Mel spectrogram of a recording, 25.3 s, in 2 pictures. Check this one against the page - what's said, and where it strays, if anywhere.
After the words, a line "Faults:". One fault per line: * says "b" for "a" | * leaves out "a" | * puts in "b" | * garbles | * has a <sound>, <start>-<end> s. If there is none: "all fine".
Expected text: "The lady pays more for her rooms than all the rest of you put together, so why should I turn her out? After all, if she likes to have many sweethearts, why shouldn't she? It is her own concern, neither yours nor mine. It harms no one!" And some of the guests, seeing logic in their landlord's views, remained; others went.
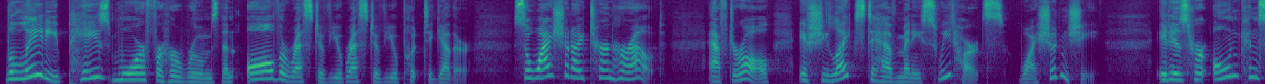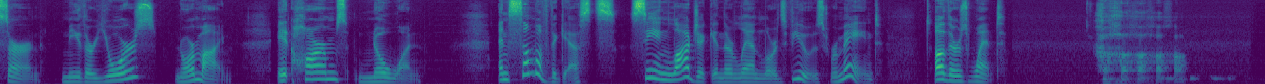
"The lady pays more for her rooms than all the rest of you rest of you put together, so why should I turn her out? After all, if she likes to have many sweethearts, why shouldn't she? It is her own concern, neither yours nor mine. It harms no one!" And some of the guests, seeing logic in their landlord's views, remained; others went.
Faults:
* puts in "rest of you"
* has a laugh, 23.5-25.1 s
